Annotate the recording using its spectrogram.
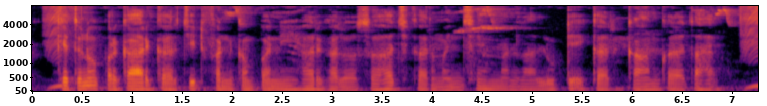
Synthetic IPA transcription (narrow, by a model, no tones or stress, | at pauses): kɪt̪nopɾəkaːɾkəɾt͡ʃɪʈpʰə̃ɳɖkə̃mpəniɦəɾɡʱəlõsəɦəd͡ʒkəɾmə̃nsemənlaluːʈḛkəɾkaːmkəɾt̪aɦɛː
